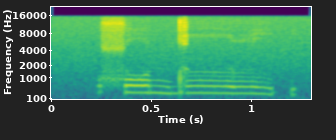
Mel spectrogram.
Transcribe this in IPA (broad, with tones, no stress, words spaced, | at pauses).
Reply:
so˧ndɯː˧ li˨˩ʔ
